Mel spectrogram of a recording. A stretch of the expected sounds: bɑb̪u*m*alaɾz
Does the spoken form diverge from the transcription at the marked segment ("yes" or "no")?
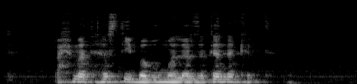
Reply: no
